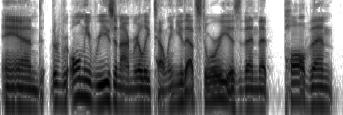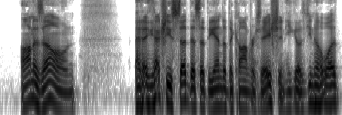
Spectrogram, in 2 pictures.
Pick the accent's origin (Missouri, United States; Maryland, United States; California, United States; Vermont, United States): Missouri, United States; Kansas City; moved away; I'm originally from Kansas City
